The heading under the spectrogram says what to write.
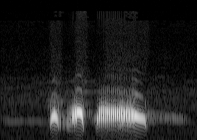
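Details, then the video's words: A spotted dove coos in a 'đồng' voice tinged with 'thổ', a recording meant to stimulate and train other doves: two clipped hoots lead into a long, rolling, pulsed coo that dips downward to finish. "cu gáy thúc dút cực chuẩn, giọng đồng pha tí thổ"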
